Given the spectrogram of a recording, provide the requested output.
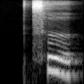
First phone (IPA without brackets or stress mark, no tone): t͡sʰ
